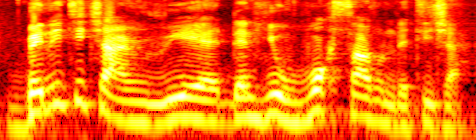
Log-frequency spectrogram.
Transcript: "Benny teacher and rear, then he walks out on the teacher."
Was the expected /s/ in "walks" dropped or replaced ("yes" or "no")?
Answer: no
